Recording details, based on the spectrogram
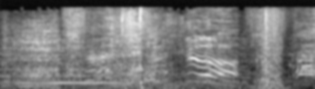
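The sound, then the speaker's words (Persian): A wolf growls and snarls in a rough, wavering burst, preceded by a sharp thud, over a dense, busy background, as wolves come out of a forest and surround a woodcutter in an audio animation. “گرگا یکی از چوبا رو محاصره میکنه. بهش قرش میده.”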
